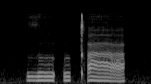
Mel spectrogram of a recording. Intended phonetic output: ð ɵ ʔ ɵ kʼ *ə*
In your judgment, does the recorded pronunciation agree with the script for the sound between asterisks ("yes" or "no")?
no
